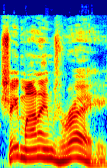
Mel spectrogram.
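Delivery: slow, high, bragging bar-regular drawl. Retelling a talk with a guy met in Las Vegas: imitating Ray's way of talking. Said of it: "Old Ray talked like this".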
